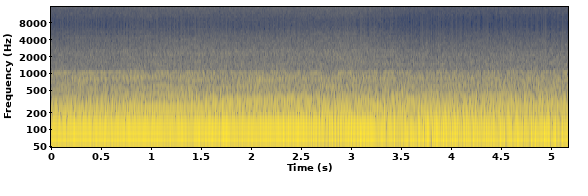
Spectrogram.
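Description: An LS-swapped Chevrolet K1500 pickup truck engine holds a steady, loud revving drone near 3,500 rpm, its low rumble continuous and close with a slight pitch shift partway through, no voices over it.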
